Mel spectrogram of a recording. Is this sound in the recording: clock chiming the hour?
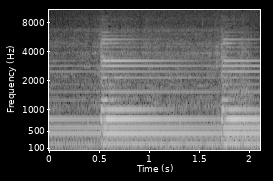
yes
